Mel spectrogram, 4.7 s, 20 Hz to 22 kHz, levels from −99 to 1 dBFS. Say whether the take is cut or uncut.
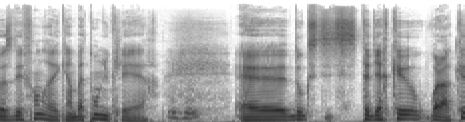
uncut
